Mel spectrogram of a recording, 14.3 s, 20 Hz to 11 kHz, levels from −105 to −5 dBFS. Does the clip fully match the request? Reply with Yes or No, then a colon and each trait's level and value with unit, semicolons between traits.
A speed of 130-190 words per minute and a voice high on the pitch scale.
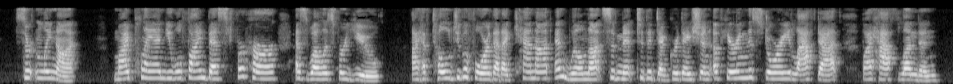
Yes: average, 165 wpm; high, 245 Hz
